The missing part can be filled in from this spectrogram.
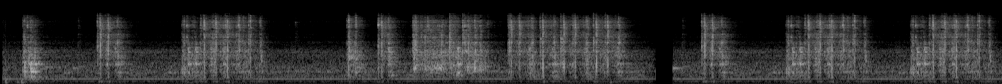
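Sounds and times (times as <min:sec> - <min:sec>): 
typewriter typing: 0:01.0 - 0:02.7, 0:03.5 - 0:06.3, 0:07.0 - 0:07.3, 0:07.9 - 0:10.0.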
